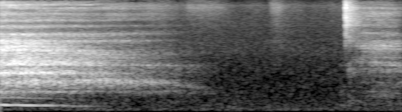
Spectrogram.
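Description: An open-mouth exhale during a yoga breathing exercise, a soft, airy sigh that fades away over about two seconds, followed by quiet and a faint click.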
